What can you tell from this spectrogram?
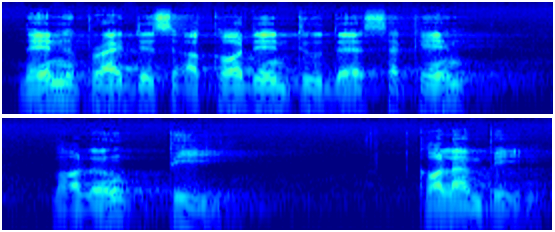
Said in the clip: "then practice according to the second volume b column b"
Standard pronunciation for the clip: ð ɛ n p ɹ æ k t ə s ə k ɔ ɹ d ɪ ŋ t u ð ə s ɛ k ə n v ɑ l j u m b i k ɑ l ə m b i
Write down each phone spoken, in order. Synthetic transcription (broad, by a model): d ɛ n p ɹ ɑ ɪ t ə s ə k ɔ d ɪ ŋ t u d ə s ɛ k ə n b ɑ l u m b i k ɑ l ə m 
